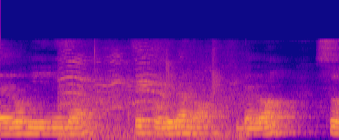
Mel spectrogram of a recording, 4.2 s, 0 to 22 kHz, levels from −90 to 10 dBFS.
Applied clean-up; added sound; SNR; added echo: none; Human group actions; 13 dB; reverberation time 1.1 s.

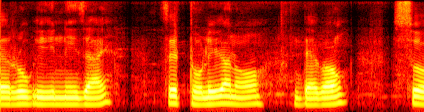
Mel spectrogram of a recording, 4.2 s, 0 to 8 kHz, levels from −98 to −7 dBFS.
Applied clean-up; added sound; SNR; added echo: none; none; none; none.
